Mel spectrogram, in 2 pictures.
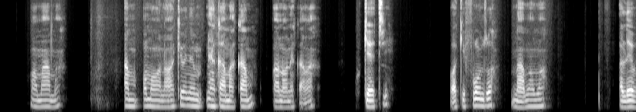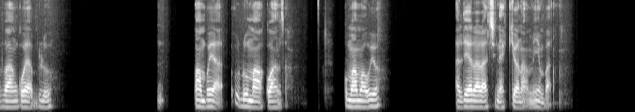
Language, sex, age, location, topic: Swahili, male, 18-24, Mombasa, health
